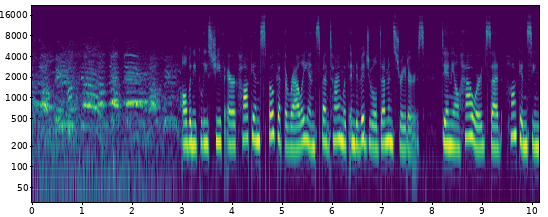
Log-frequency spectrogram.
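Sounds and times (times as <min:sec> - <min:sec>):
hundreds of protesters at a George Floyd rally chanting in unison: 0:00.0 - 0:03.0
speech: 0:03.0 - 0:10.1.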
